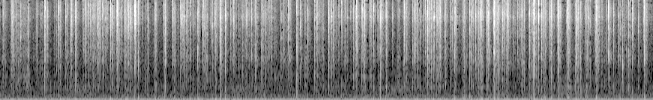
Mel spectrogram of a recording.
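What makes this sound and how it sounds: A slim white plastic computer keyboard is held in both hands while its keys are typed and tapped with fingertips. The result is a steady stream of quick, bright plastic clicks over a constant low hum.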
